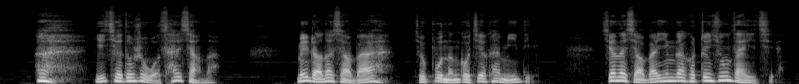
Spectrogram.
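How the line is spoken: Slight sigh. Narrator (Chinese): 刘长乐微叹口气说

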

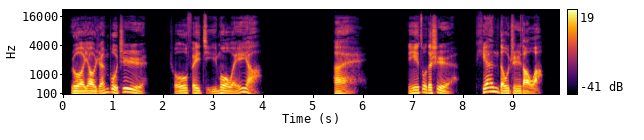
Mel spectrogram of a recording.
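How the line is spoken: Sighing. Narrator (Chinese): 卖货郎叹了口气，说道

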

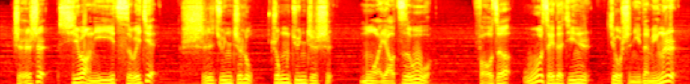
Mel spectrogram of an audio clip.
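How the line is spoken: Stern, loud voice. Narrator (Chinese): 朱大典声色俱厉地大声道

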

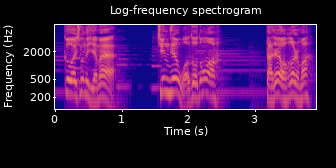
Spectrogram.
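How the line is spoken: Loud, hosting. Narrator (Chinese): 小谭大声说道

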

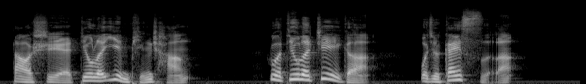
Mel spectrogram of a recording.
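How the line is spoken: Laughing. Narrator (Chinese): 宝玉笑道

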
